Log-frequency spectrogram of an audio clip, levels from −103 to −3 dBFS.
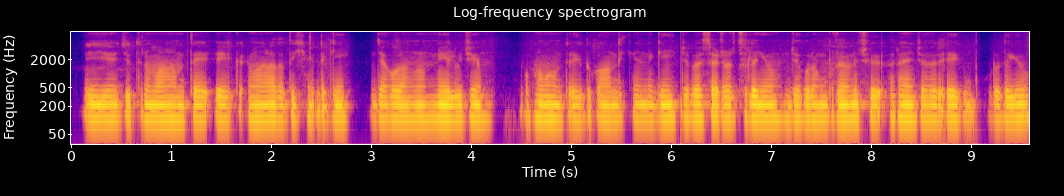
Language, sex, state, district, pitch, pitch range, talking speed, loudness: Hindi, male, Uttarakhand, Uttarkashi, 110 Hz, 105-110 Hz, 195 wpm, -19 LUFS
